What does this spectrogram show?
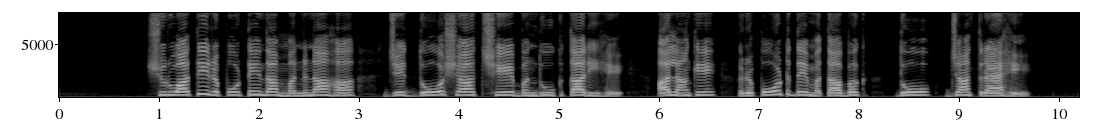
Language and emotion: Dogri, neutral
